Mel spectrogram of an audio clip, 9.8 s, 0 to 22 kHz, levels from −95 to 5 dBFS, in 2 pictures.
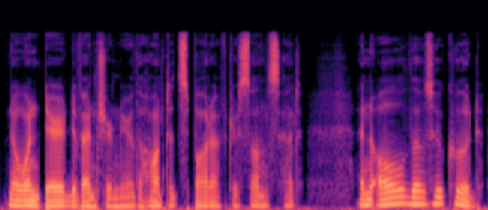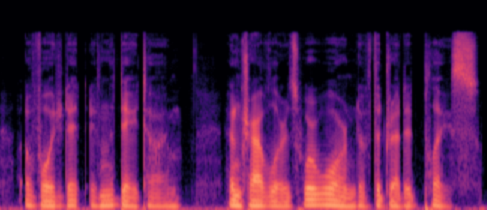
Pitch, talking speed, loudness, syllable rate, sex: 95 Hz, 180 wpm, -20 LUFS, 5.7 syllables/s, male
